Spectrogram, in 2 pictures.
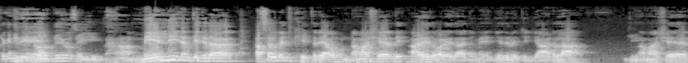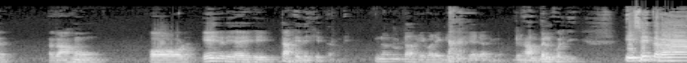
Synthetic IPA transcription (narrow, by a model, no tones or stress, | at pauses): t̪əknet̪ɔːɾt̪eːoːsəiːɛːɦã̰ːmeːnliːd͡ʒənkeːd͡ʒeːɽaː | əsəlʋɪt͡ʃkʰeːt̪əɾjaːonəʋãːʃɛːɾd̪eːʔaːɽeːd̪oaːɭeːd̪aːd͡ʒɪʋẽːd͡ʒeːd̪eːʋɪt͡ʃd͡ʒaːɖlaː | d͡ʒinəmãːʃɛːɾ | ɾãːɦõː | ɔːɾeːd͡ʒeːɽeːɛːɪɦeʈaːɦeːd̪eːkʰeːt̪əɾneː | ʊnãːnũːʈaːɦeːʋaːleːkʰeːtəɾkɪjaːd͡ʒaːɾḛːɡaːɦãːbɪlkʊ̰ld͡ʒḭː | ɪseːt̪əɾãː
